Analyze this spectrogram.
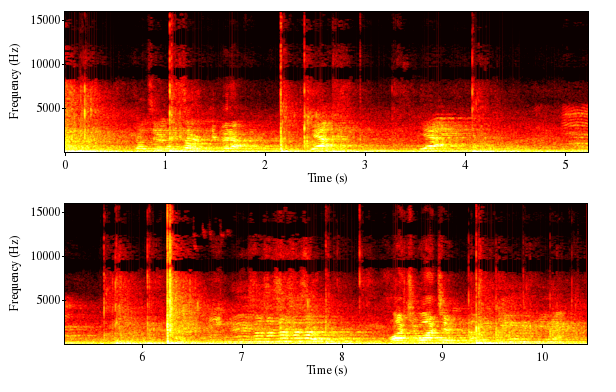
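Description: A volleyball thuds off players' hands and forearms.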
